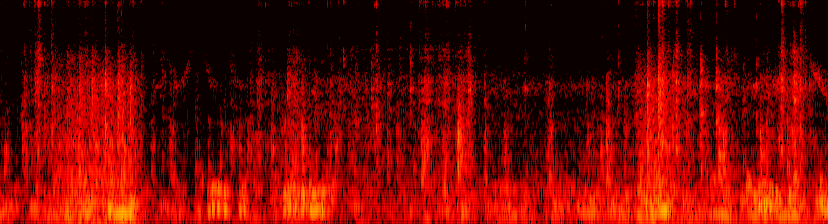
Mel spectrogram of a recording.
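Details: Racing pigeons cooing indoors, low soft coos scattered through the clip with clicks and shuffling noises around them.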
